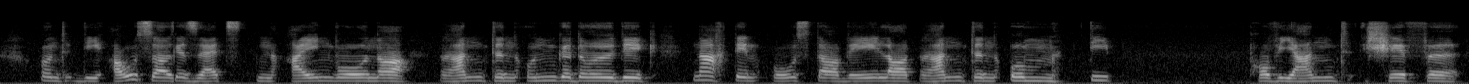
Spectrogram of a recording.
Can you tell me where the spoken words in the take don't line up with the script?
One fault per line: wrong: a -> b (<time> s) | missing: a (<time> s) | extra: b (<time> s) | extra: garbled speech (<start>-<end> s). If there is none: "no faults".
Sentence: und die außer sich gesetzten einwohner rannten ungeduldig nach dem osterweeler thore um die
missing: sich (1.7 s)
wrong: thore -> rannten (9.2 s)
